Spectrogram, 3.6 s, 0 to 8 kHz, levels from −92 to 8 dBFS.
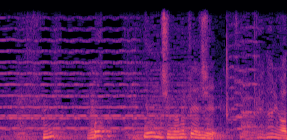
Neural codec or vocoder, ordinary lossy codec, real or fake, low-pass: none; none; real; 7.2 kHz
